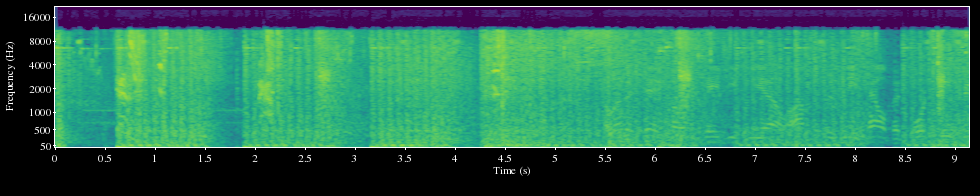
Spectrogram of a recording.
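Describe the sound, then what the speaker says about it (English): A gun battle in the detective game L.A. Noire: dense, loud volleys of gunfire with short pauses between them, while dialogue and voices carry on over the shooting. "Shots fired and officers need help at 1452 North Las Palmas"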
